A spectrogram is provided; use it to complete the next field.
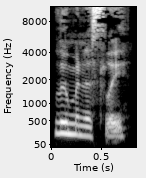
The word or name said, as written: luminously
